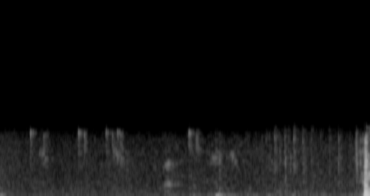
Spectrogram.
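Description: Sparse, crisp computer mouse clicks scattered singly and in quick pairs across a quiet room, with a slightly louder click cluster near the end.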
